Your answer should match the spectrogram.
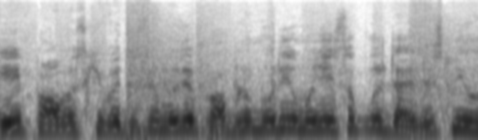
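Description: A person's voice speaking over a steady low hum.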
